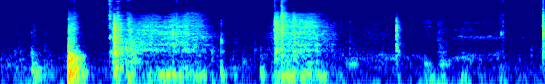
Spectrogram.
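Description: Quiet clatter of kitchen utensils as a wire whisk is fetched: a knock about a second in, two short scraping rattles, then a few light ticks.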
